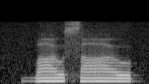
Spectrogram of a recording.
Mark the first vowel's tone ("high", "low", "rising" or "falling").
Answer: high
